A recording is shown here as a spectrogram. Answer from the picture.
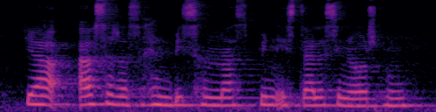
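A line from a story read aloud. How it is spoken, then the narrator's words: Plain. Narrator (German): sagte Lina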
